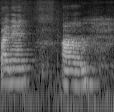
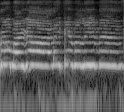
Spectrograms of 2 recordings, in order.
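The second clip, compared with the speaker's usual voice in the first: loud, very high mock-hysterical mom; overdramatic wailing; 6 dB louder than usual. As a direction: squeal it tearfully, hammed-up. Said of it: "you was doing too much".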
